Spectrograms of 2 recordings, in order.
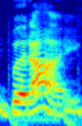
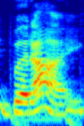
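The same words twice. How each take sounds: First: The two words are joined into one sound. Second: The two words are joined into one sound.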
